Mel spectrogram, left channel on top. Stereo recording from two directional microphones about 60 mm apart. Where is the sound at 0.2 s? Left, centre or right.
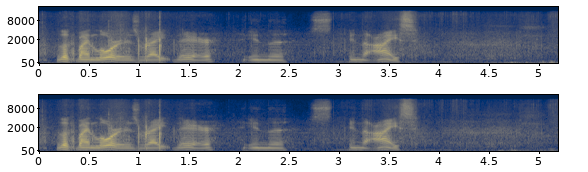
Centre.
